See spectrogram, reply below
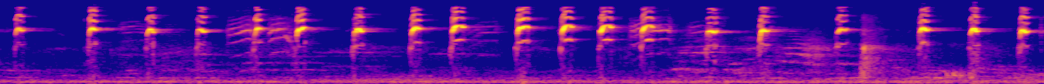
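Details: Asian glossy starling in the siri-siri style, used for training young birds: sharp, high, clipped chirps repeated steadily about twice a second, each a bright metallic note, with a faint low hum underneath.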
